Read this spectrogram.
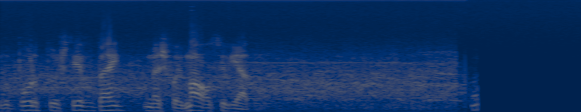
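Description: A stadium crowd murmurs in a steady roar.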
